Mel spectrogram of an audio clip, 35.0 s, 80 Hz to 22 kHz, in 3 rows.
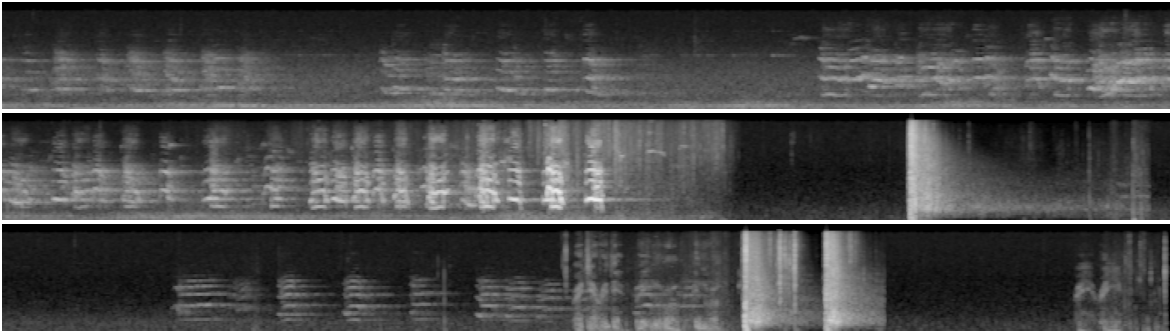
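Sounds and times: hounds baying: 0.0 - 18.7, 25.1 - 30.8
gunshot with echo: 20.8 - 22.2, 30.8 - 32.2.

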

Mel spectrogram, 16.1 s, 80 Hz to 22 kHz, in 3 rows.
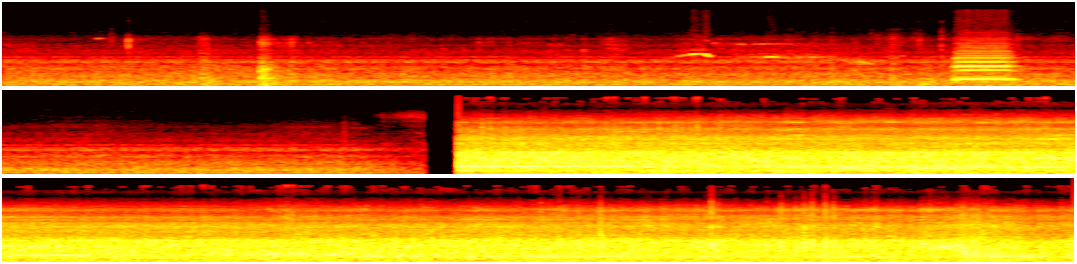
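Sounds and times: car cabin road noise: 0.0 - 7.8.

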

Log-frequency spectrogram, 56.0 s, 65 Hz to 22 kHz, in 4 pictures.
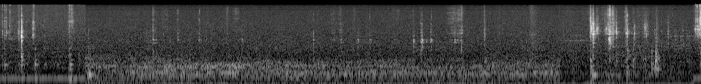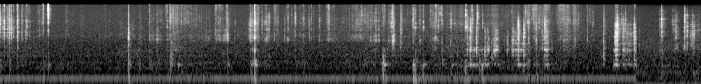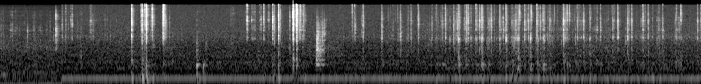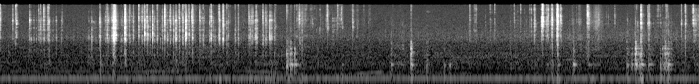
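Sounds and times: plastic parts clicking and tapping: 33.0 - 49.2, 51.4 - 56.0.

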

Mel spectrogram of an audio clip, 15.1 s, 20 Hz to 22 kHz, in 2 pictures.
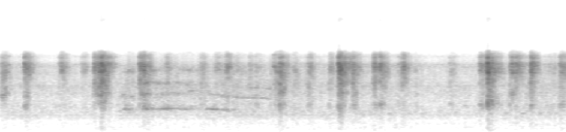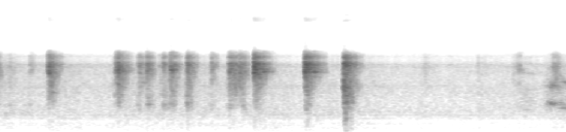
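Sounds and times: plastic puzzle cube clicking: 0.0 - 2.0, 2.6 - 8.4, 9.0 - 12.3.

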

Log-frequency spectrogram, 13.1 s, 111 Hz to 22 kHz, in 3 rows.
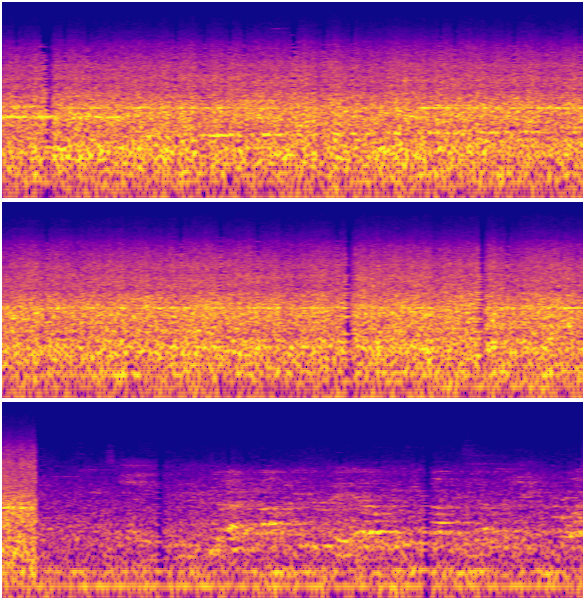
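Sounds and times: train wheels rumbling on rails: 0.0 - 9.0
high steady train whine: 0.0 - 13.0.

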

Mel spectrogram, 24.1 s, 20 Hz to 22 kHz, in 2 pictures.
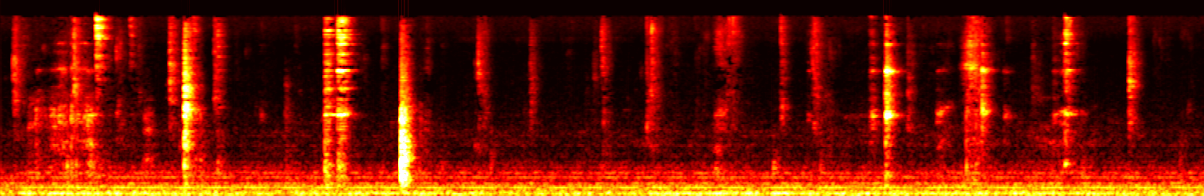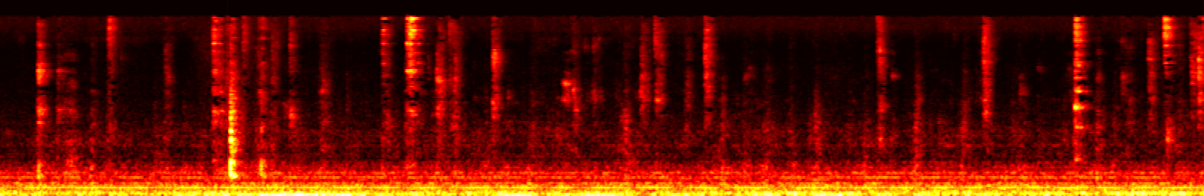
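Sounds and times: low steady hum: 0.0 - 24.0
utensils clinking against dishes: 0.2 - 2.1, 3.2 - 4.2, 8.6 - 10.9, 15.8 - 16.7, 22.7 - 23.8.

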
